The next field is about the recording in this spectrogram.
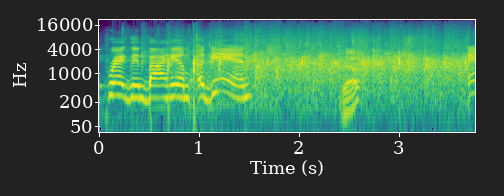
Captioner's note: audience clapping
